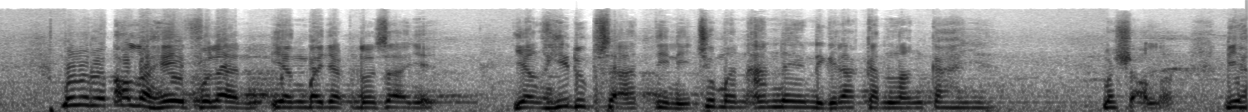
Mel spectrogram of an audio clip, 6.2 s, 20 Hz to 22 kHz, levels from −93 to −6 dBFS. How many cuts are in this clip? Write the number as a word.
one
